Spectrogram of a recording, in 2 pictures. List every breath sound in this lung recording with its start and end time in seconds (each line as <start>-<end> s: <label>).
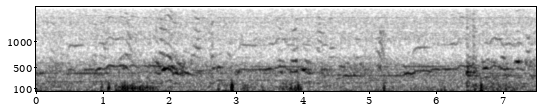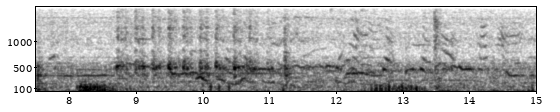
0.99-1.88 s: inhalation
0.99-1.88 s: crackles
8.11-9.01 s: inhalation
8.11-9.01 s: crackles
12.54-13.43 s: inhalation
12.54-13.43 s: crackles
